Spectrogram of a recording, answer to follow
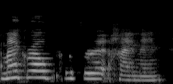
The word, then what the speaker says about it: microperforate hymen: the same time as finding out about the microperforate hymen? Is that how you say it? That is how you say it. Yeah. Microperforate hymen.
